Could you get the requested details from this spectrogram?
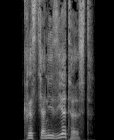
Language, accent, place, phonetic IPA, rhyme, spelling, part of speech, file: German, Germany, Berlin, [kʁɪsti̯aniˈziːɐ̯təst], -iːɐ̯təst, christianisiertest, verb, De-christianisiertest.ogg
- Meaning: inflection of christianisieren: 1. second-person singular preterite 2. second-person singular subjunctive II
